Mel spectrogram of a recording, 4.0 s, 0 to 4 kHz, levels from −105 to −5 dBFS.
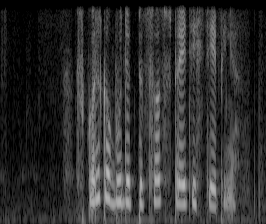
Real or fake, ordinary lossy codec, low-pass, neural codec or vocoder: real; none; 3.6 kHz; none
